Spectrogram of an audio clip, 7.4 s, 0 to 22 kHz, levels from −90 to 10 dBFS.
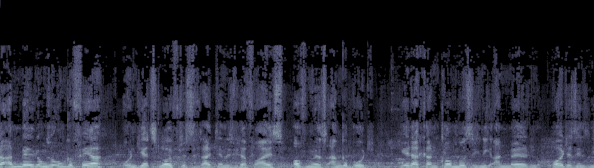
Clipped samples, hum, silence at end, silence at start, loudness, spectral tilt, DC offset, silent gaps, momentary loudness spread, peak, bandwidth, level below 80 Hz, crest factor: under 0.1%; none; 0 s; 0 s; -24 LUFS; -5.5 dB/octave; under 0.1%; none; 7 LU; -8 dBFS; 16.5 kHz; -58 dBFS; 16 dB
